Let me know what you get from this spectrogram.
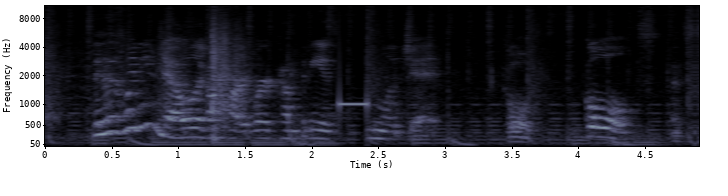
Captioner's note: beep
